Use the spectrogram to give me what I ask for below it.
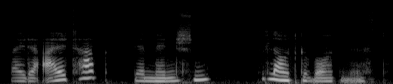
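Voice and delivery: a gentle creature sharing a secret truth; wise fairy. A narrator's reading. Fairy explains its mission. (weise, freundliche Fee erklärt sanft)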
